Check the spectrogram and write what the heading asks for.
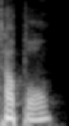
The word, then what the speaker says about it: tuple: contents can change whereas a tuple also sometimes pronounced tupple is enclosed within parentheses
